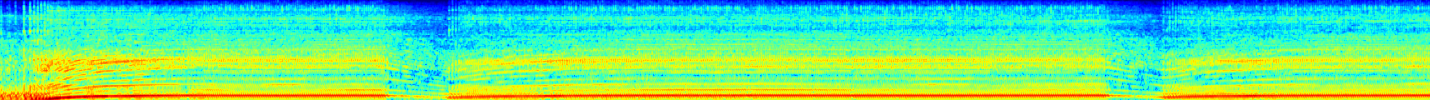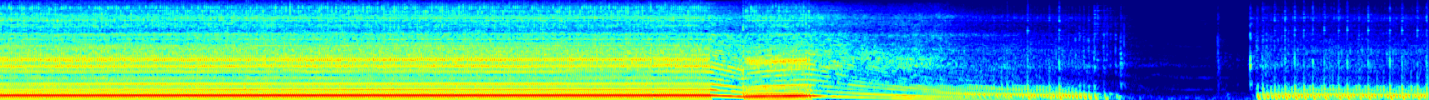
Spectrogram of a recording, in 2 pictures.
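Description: Small two-stroke brush cutter engine, already warm, starting on a light pull and revving straight up to full throttle. The throttle is eased off twice, so the revs dip and climb back. About sixteen seconds in it drops to idle and is switched off a few seconds later.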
